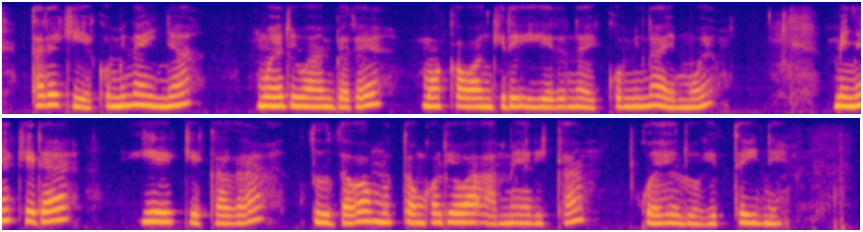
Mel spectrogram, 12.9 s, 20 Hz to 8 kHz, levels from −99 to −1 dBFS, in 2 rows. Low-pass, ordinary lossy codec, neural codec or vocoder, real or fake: 7.2 kHz; none; vocoder, 44.1 kHz, 128 mel bands every 256 samples, BigVGAN v2; fake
